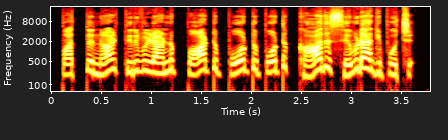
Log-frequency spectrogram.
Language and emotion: Tamil, angry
